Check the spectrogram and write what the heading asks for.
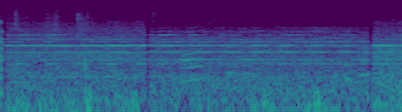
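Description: A Calgary C-Train light-rail train approaching the platform: a steady low rumble with a thin, steady high whine over it.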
